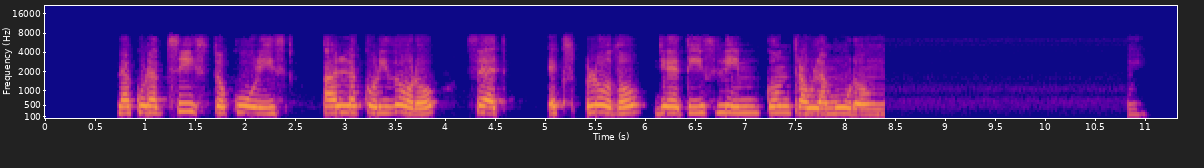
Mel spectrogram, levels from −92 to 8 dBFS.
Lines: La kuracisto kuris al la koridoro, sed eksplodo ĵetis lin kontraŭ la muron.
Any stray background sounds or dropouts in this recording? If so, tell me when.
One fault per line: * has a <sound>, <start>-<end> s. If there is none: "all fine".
all fine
